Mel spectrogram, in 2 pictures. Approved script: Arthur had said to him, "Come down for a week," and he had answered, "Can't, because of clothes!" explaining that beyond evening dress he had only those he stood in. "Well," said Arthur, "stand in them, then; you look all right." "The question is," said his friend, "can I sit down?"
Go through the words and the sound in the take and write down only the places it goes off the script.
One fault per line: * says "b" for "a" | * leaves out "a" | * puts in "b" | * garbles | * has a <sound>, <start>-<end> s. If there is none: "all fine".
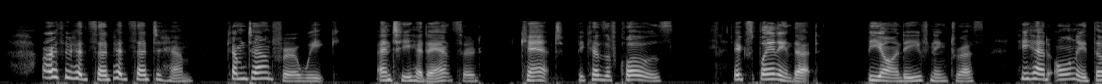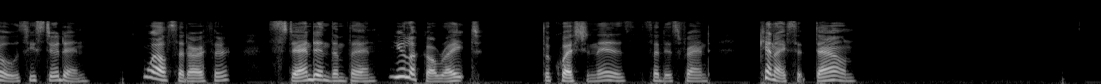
* puts in "had said"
